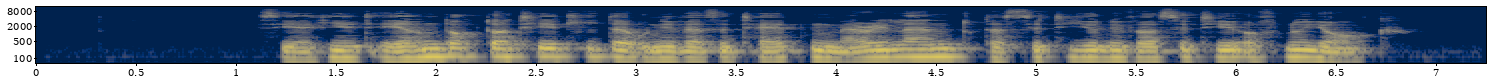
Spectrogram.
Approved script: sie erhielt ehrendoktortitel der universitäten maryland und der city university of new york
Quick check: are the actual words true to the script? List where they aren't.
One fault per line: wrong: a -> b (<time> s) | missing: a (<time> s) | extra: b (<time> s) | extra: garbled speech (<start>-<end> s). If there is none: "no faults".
missing: und (4.8 s)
